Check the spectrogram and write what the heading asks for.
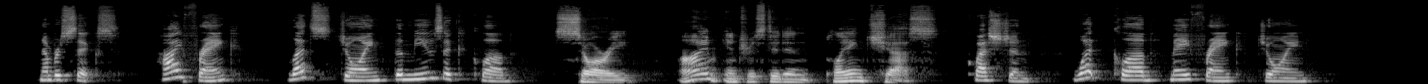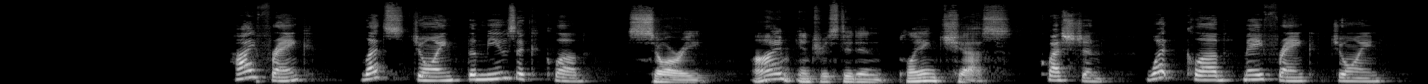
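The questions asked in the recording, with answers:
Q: What club may Frank join?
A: The chess club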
